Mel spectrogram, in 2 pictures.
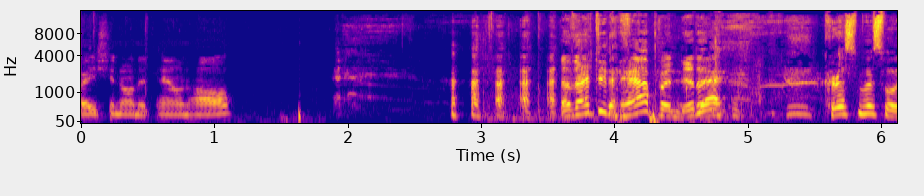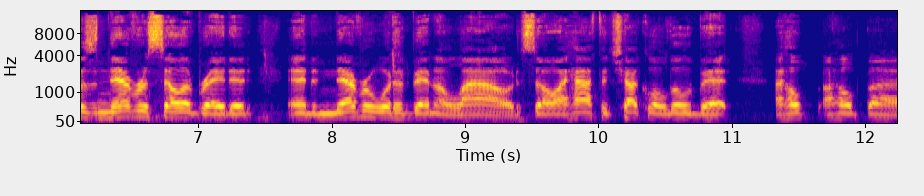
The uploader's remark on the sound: Outside Hildale City Hall.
